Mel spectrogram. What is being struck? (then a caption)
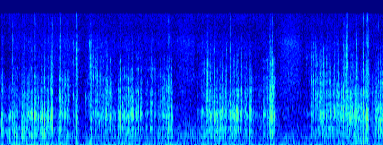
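Fabric bag covered in beads and bead fringe. Long dark nails scratch and rub the gold beads and bead fringe on a black fabric bag held up by one hand. The result is a quiet, dense, crinkly rattle of clicking beads with bright ticks, broken by two brief lulls.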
